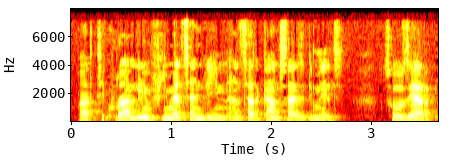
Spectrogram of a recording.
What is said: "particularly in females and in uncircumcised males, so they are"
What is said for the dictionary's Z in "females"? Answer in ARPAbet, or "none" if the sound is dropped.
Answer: S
